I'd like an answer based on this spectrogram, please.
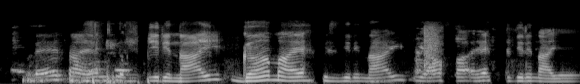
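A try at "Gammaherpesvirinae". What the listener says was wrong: Gama herpes virini, tá? Não é virinae, virini, a pronúncia.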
